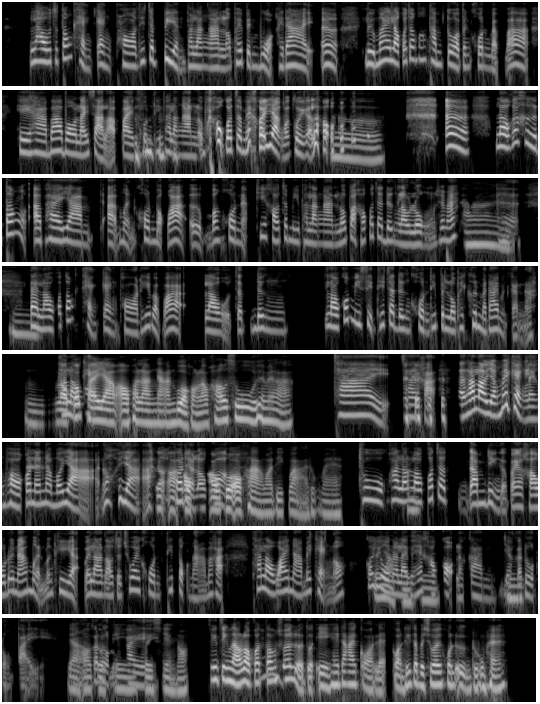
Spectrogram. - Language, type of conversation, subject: Thai, podcast, ช่วยบอกวิธีง่ายๆ ที่ทุกคนทำได้เพื่อให้สุขภาพจิตดีขึ้นหน่อยได้ไหม?
- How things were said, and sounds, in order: chuckle; laughing while speaking: "เขาก็จะไม่ค่อยอยากมาคุยกับเรา"; laugh; laughing while speaking: "ไม่"; chuckle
